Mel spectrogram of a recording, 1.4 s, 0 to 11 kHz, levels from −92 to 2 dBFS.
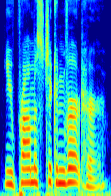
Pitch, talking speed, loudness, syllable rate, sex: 205 Hz, 215 wpm, -15 LUFS, 6.3 syllables/s, female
